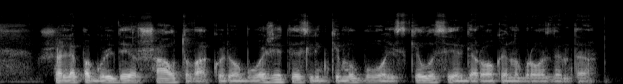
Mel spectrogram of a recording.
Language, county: Lithuanian, Marijampolė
